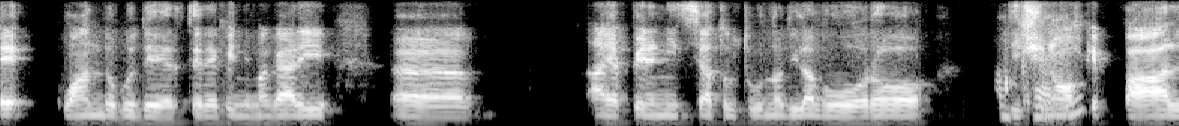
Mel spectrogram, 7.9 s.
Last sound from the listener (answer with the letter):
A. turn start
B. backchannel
B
